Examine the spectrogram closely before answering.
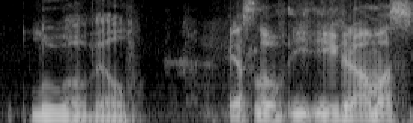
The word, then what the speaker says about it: Louisville: So he, a lot of people have been talking about Louisville because that's where John Cena trained in OVW in Louisville. Yeah. Can't call it Louisville, and it's not Louisville. It's Louisville.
